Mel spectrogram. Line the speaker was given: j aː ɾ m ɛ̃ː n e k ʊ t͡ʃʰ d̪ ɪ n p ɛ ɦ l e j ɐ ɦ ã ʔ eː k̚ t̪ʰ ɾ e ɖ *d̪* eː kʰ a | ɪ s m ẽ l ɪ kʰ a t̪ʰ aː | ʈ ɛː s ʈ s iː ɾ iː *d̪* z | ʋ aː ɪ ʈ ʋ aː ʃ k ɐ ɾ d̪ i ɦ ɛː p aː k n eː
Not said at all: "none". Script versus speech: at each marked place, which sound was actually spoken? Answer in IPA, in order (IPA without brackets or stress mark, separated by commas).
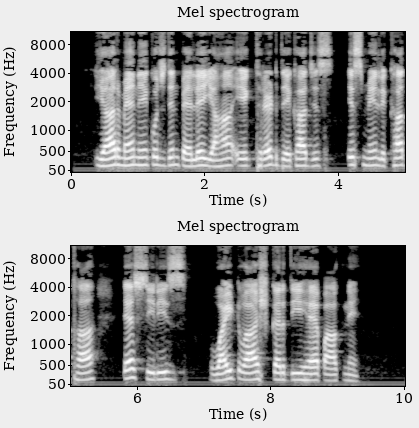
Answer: d̪, none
